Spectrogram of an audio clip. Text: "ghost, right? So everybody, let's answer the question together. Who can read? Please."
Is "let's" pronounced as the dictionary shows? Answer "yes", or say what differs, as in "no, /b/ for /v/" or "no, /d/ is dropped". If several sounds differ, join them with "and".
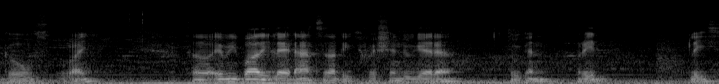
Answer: no, /s/ is dropped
